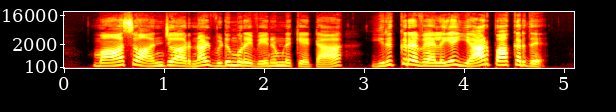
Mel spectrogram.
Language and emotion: Tamil, angry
